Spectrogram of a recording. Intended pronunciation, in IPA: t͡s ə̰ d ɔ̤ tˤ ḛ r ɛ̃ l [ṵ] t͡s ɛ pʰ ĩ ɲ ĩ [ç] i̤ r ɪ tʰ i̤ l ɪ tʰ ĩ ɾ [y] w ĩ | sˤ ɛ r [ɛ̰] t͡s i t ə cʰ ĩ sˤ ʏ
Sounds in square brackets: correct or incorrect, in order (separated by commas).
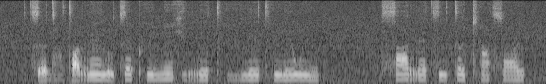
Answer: correct, correct, incorrect, incorrect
